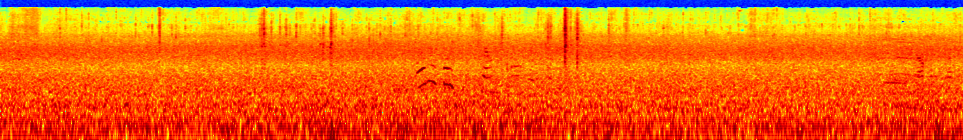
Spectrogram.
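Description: A few light metal clicks and clinks as the stainless steel panels of a cheap folding fire box are slotted together, over a steady rush of wind and surf.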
